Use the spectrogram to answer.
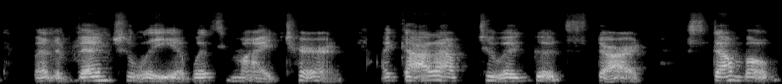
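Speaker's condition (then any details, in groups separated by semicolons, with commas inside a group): Primary lateral sclerosis; voice affected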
